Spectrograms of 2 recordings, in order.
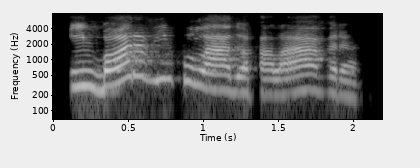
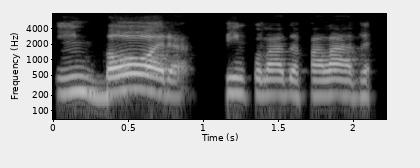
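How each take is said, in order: First: Embora lifted and held; stress on embora. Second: "embora" stretched, pitch dropped; a low weighted "embora"; stress on embora, lower. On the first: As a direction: lean on "embora" before the rest. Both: Shown as a demonstration. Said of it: "esse embora é significativo".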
